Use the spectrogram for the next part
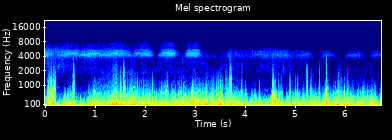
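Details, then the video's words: A captured cricket chirps in high, buzzy pulses over heavy low rumbling wind noise. "Meşhur cırcır böceği"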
